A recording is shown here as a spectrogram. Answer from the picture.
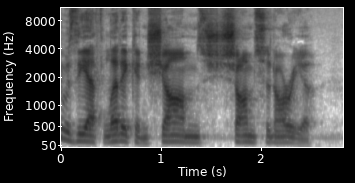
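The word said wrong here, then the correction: Charania: I probably butchered his name. – Shirinia. – Okay, thank you. – You said it wrong again. Shirinia. There you go.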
